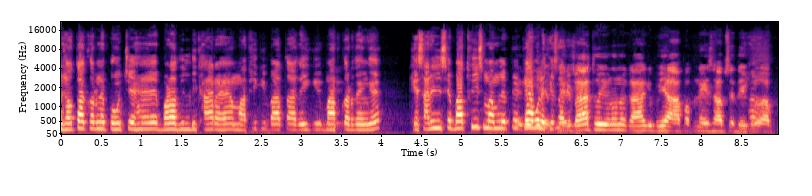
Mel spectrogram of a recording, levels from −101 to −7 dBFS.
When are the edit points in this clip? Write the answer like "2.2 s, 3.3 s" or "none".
none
